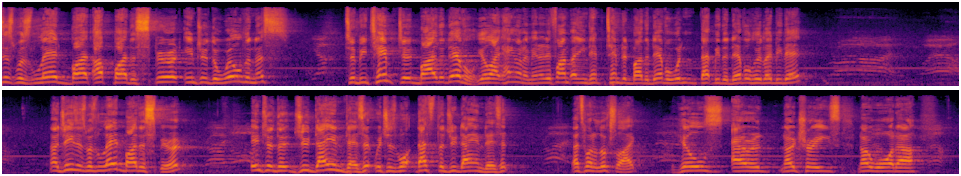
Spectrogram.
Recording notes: Powerhouse Conference 2023: Glory To Glory. Recorded during our the first session, 6:30pm.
